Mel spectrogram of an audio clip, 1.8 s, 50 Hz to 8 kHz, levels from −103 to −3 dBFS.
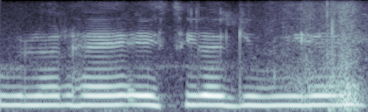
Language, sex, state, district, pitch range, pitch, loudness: Hindi, female, Maharashtra, Gondia, 240-245 Hz, 245 Hz, -13 LUFS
